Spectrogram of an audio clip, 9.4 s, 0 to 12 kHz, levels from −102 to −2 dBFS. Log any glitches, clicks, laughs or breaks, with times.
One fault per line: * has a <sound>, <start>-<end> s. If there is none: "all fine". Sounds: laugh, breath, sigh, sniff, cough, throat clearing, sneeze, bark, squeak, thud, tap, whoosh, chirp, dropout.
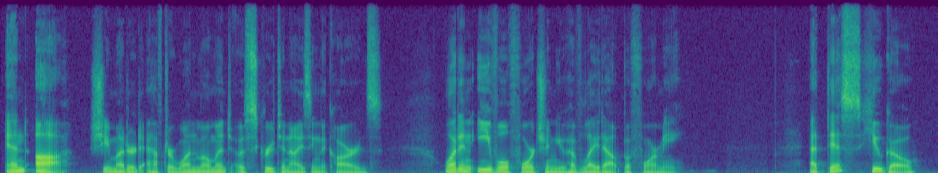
all fine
